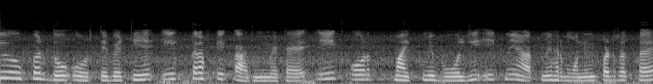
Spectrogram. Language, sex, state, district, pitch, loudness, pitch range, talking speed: Hindi, female, Bihar, Vaishali, 205 Hz, -18 LUFS, 185-235 Hz, 250 wpm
